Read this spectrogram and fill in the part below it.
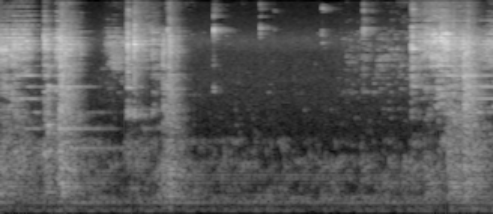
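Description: A cooking pot of greens with potatoes getting a little water and then its lid, with bursts of metallic clanking and clinking, a brief knock and a quieter pause between, close up.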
